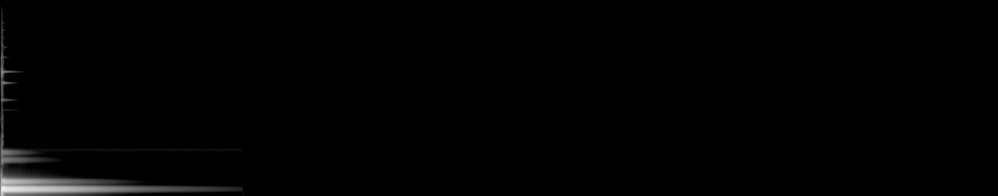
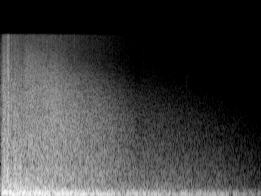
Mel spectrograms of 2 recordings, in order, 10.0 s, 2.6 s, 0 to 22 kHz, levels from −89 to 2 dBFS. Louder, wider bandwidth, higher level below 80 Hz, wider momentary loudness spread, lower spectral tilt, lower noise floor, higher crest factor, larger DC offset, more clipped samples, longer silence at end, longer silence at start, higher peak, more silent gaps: second, -19 LUFS vs -12 LUFS; second, 5.2 kHz vs 11 kHz; second, -58 dBFS vs -12 dBFS; about the same, 25 LU vs 24 LU; first, -12 dB/octave vs -6.5 dB/octave; first, -71 dBFS vs -33 dBFS; first, 24 dB vs 10 dB; neither; second, under 0.1% vs 1%; first, 9 s vs 0.4 s; about the same, 0 s vs 0 s; about the same, -2 dBFS vs 0 dBFS; neither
